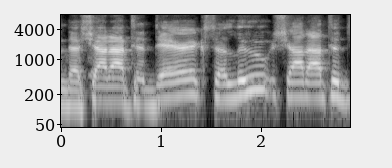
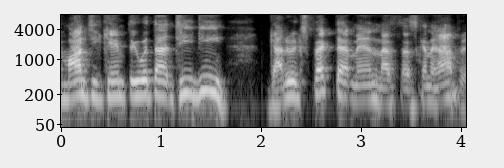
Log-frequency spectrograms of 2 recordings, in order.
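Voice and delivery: ordinary delivery

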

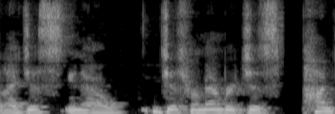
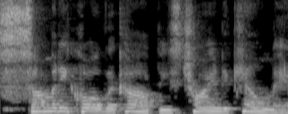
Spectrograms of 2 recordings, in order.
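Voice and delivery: half-voiced imitation of a top-of-lungs scream; 4 semitones higher than usual. Retelling fleeing barefoot and calling for help: imitating screaming at the top of lungs. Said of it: "scream as loud as I could at the top of my lungs".

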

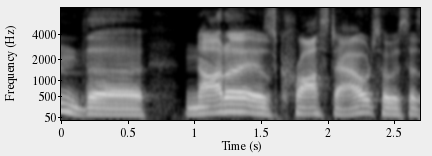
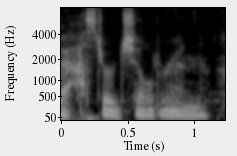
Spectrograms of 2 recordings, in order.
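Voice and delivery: mock mutter under breath, much lower, quieter; 6 semitones lower, 14 dB quieter than usual. Retelling her own remark during a lull in the noise, muttering under breath. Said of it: "under my breath, I went".

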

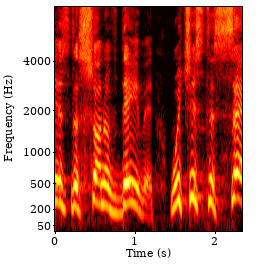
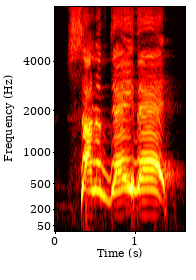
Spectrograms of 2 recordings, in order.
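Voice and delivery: crying out harder, louder, very high; 10 semitones higher, 3 dB louder than usual. Retelling how the man cries out even more: imitating a man crying out louder. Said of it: "he cries out even more".

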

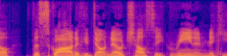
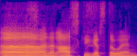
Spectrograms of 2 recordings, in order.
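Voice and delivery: usual speaking voice

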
